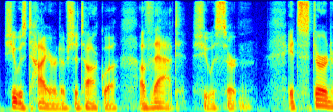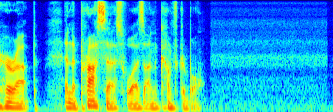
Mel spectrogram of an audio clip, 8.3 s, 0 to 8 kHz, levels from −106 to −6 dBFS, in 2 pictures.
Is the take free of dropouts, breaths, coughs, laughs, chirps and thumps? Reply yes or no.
yes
